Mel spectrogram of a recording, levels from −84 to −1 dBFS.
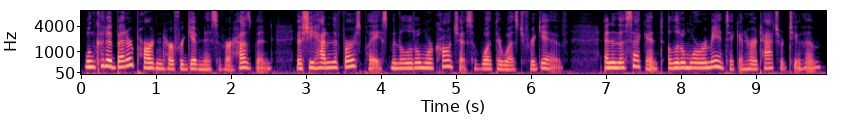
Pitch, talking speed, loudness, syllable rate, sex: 200 Hz, 245 wpm, -21 LUFS, 6.7 syllables/s, female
